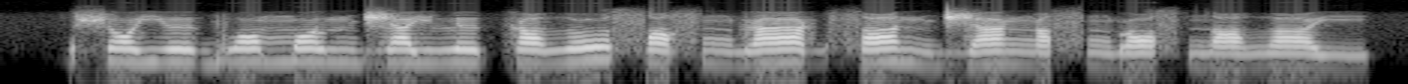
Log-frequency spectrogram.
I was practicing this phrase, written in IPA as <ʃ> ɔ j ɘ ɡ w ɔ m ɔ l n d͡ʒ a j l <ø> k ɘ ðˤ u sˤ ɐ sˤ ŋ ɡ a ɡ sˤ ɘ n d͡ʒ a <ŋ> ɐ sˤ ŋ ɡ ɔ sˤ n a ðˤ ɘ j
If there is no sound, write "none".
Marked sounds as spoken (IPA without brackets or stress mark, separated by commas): ʃ, ɘ, ŋ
